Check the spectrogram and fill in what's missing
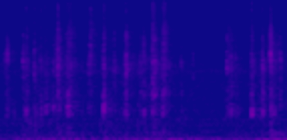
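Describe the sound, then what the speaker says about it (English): Quick, light keystrokes on a computer keyboard, an irregular patter of soft clicks, faint and close, with no speech. "Let me type that in."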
